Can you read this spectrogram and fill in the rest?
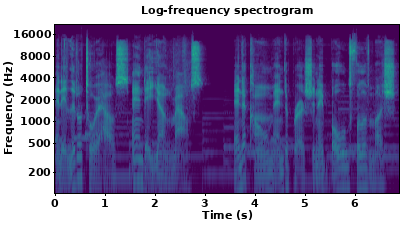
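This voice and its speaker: Male bedtime-story reader, lower-pitched and very unhurried, with swooping melody over clearly audible music. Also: sing-song. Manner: sing-song, deliberate pauses between short phrases. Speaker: children's read-aloud host. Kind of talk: bedtime picture-book reading.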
